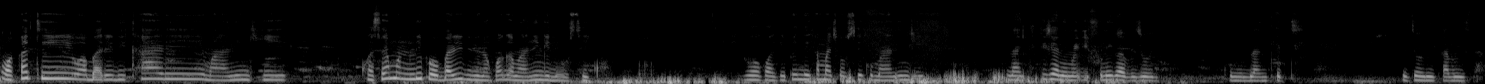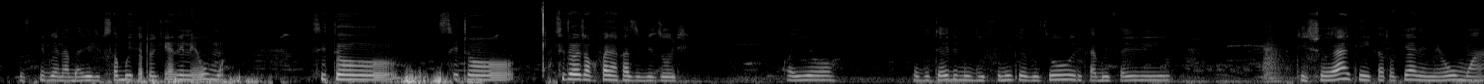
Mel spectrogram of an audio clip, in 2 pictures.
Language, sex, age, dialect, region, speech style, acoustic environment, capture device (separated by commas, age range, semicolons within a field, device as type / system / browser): Swahili, female, 18-24, Kenya - Nairobi Sheng-influenced, Kenya, focused, nature, mobile / Linux / Chrome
